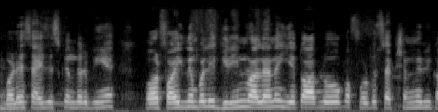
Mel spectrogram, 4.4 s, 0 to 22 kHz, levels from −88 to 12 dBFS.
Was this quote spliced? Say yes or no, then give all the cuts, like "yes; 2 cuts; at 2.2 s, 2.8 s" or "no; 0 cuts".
no; 0 cuts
